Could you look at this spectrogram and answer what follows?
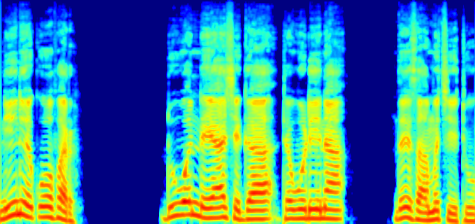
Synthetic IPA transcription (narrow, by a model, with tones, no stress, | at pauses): niː˦neː˨kʷʼoː˦ɸɐ˨r | dʊ˦kwɐ˦nda˨jaː˦ʃɪ˨ɡaː˦ta˦wʊ˦ɽiː˦naː˦ | za˦˨js̬aː˨mu˦t͡ʃeː˨toː˦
